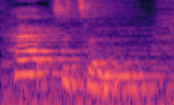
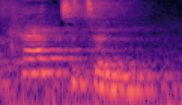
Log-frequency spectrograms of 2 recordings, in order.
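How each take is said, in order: First: The word 'on' has a reduced vowel. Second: The word 'on' has a reduced vowel.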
